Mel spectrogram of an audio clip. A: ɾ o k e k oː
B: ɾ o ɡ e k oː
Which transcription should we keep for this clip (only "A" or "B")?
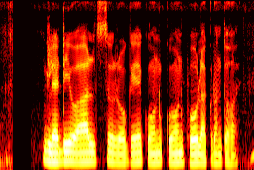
B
